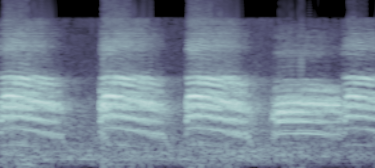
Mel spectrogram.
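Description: A crow caws loudly, four or five harsh, drawn-out calls in a steady rhythm, each one rasping and slightly descending, with short gaps between them.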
